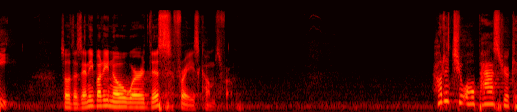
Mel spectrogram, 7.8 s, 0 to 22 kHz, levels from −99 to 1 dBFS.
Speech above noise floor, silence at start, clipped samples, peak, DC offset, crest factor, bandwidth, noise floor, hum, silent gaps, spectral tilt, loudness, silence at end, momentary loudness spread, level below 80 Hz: 38 dB; 0 s; under 0.1%; -24 dBFS; under 0.1%; 22 dB; 15.5 kHz; -81 dBFS; none; none; -4 dB/octave; -43 LUFS; 0 s; 17 LU; -82 dBFS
